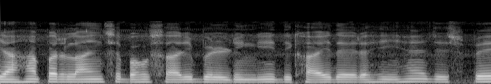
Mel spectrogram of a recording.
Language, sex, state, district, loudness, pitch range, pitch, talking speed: Hindi, male, Uttarakhand, Uttarkashi, -19 LUFS, 110-120 Hz, 115 Hz, 160 wpm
